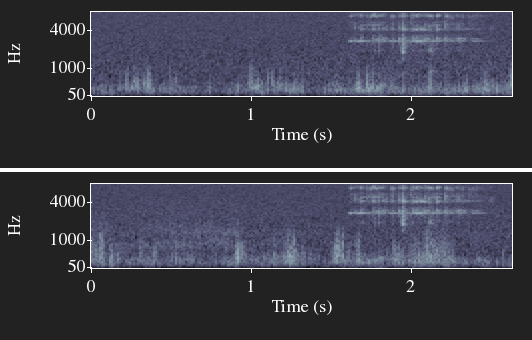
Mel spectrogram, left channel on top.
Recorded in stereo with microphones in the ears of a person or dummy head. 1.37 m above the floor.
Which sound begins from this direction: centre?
A dropped coin, at 1.6 s.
